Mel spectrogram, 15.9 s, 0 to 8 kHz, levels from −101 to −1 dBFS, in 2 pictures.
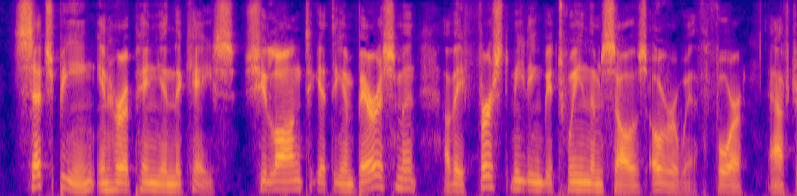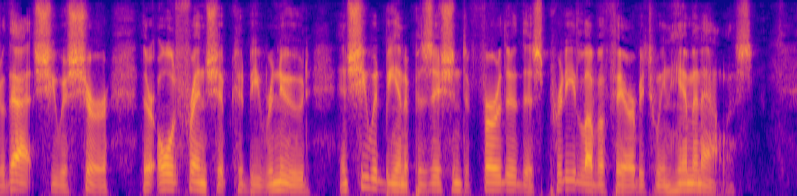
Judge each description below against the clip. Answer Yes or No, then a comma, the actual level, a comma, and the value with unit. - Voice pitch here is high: No, low, 105 Hz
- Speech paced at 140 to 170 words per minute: No, average, 190 wpm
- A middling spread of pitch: Yes, average, 3.4 semitones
